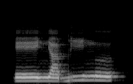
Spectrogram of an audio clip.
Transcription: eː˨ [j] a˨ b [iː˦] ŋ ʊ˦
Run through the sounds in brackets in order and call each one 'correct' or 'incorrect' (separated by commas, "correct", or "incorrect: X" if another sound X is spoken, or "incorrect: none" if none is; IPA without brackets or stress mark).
incorrect: ɲ, correct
